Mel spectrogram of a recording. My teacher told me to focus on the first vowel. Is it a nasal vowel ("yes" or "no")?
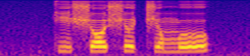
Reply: no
